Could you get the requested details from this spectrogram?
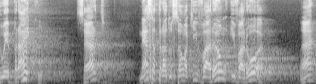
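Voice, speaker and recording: A man talks with lively intonation. Audible room echo and noticeable background noise surround his voice. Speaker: pastor. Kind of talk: sermon. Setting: church hall with audience, microphone.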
